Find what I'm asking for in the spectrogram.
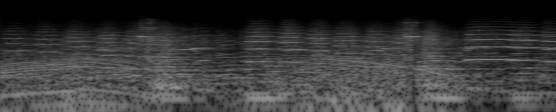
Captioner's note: metal whirring and clanking; dramatic music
